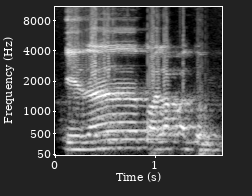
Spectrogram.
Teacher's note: nun sukun bertemu qa, itu ikhfa, disamarkan dan didengungkan. Samar itu artinya tidak dibaca jelas nunnya, nun sukunnya, tidak dibaca idzan, tapi idza talaqtum.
